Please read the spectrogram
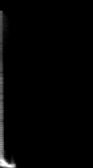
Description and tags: I randomly synthesized a series of percussive hits with xoxo's physical modeling vst's than layered them in audacity
bass-drum, bassdrum, bd, kick, layered, synthesized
